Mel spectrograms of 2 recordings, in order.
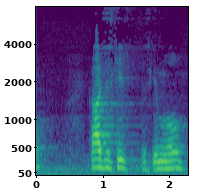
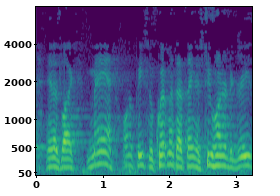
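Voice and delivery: ordinary delivery

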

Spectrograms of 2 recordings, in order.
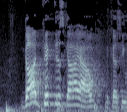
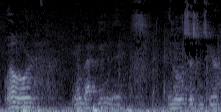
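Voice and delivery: timid prayer; 7 semitones lower, 20 dB quieter than usual. Retold or imitated. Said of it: "No, it's like".

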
